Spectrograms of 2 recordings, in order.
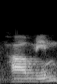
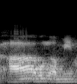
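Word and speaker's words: حم: কাটা, ডিসজয়েন্ট মানে কাটা, হামিম কাটা, হাম বলতেছি না আমরা, তাই না, কাটা বলতেছি আমরা, হা এবং মিম আলাদা উচ্চারণ করতেছি।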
